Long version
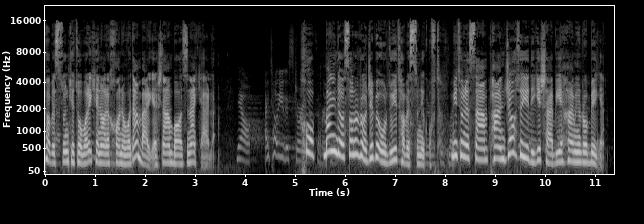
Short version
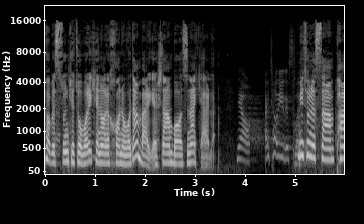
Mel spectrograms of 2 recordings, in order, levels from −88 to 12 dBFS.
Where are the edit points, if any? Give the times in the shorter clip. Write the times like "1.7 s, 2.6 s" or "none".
4.9 s

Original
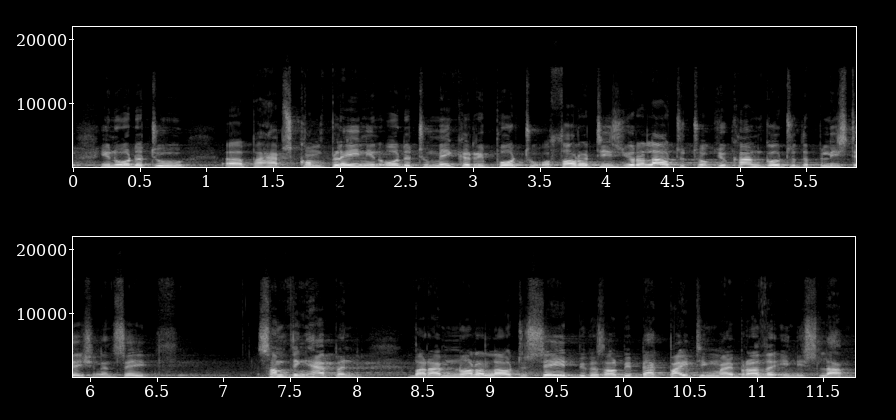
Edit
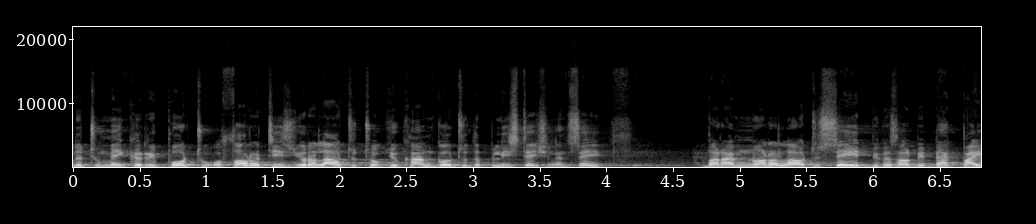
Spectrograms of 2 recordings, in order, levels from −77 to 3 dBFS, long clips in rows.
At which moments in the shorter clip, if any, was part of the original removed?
4.6 s

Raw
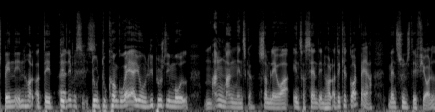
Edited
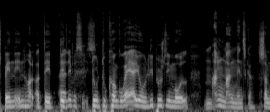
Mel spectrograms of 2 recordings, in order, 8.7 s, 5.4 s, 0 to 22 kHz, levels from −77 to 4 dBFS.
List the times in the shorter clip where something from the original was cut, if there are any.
none

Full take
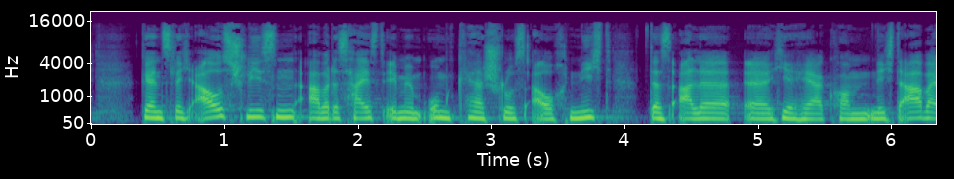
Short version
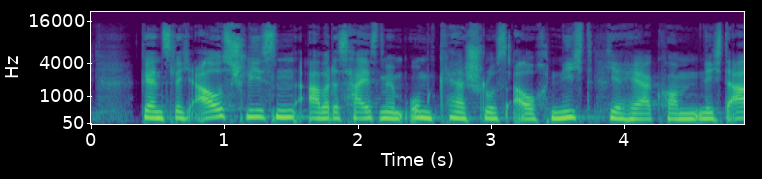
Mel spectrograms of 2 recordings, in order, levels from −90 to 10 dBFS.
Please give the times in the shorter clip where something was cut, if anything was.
2.2 s, 3.9 s

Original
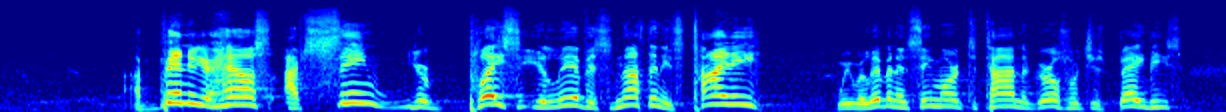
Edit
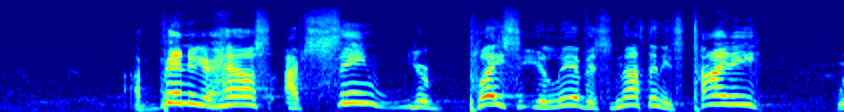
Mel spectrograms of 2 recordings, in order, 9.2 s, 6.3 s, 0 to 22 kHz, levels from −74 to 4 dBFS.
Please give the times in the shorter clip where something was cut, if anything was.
none

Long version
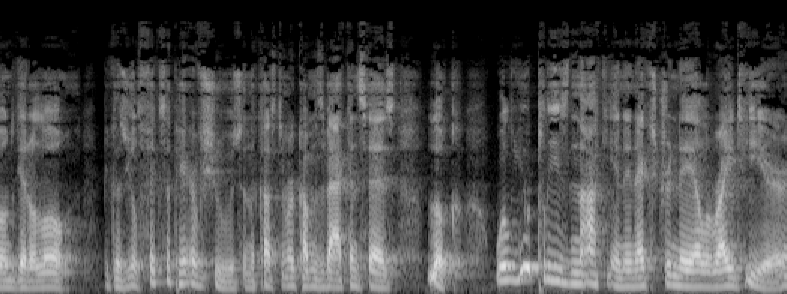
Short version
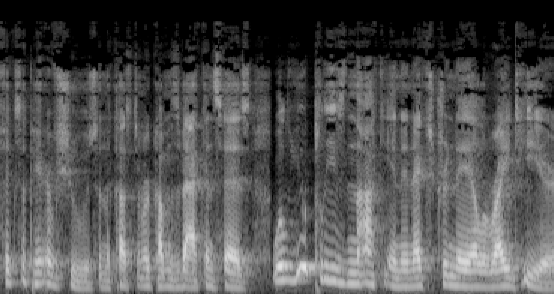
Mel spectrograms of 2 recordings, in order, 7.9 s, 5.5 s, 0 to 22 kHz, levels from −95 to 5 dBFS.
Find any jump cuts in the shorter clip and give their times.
2.7 s

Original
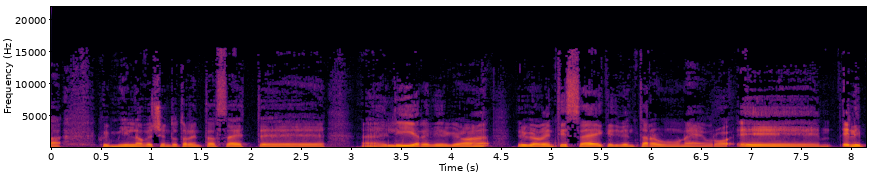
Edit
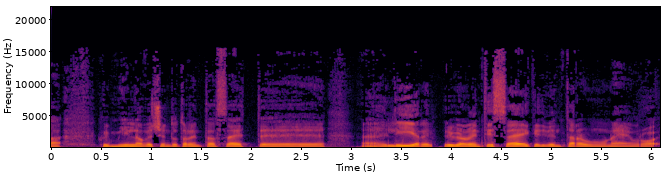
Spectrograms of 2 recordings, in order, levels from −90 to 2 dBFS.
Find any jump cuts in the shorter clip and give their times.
3.8 s

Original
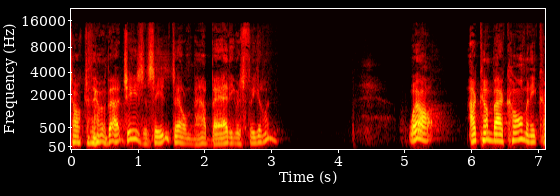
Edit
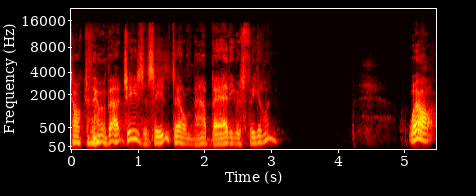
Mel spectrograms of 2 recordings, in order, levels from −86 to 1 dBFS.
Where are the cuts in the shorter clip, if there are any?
none

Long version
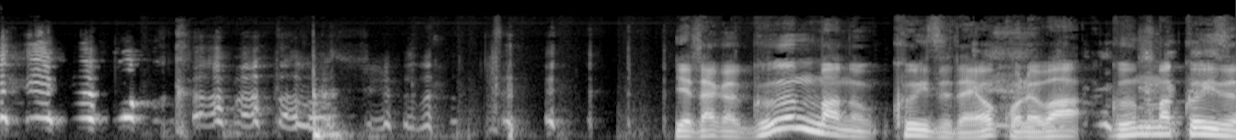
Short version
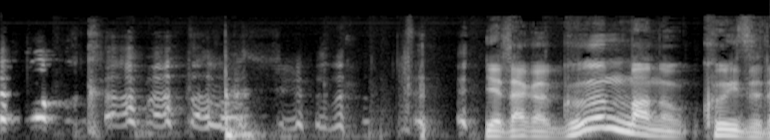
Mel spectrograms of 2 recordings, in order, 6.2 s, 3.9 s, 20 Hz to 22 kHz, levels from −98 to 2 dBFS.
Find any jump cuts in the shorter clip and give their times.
2.4 s

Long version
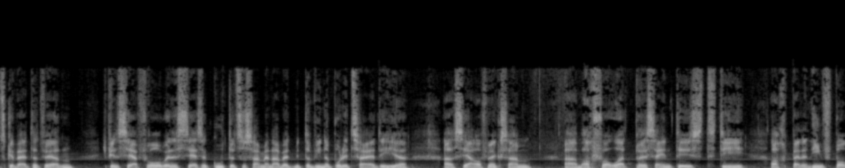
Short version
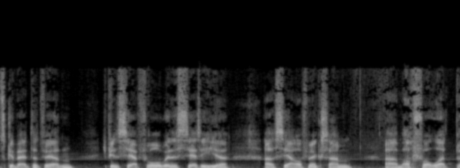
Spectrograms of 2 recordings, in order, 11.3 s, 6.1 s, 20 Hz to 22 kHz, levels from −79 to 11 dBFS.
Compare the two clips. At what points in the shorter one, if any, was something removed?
2.6 s

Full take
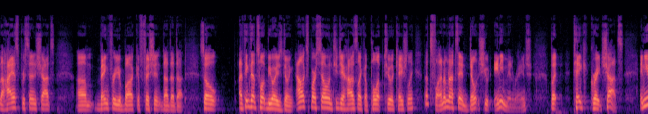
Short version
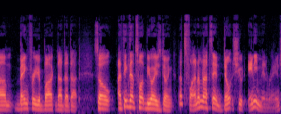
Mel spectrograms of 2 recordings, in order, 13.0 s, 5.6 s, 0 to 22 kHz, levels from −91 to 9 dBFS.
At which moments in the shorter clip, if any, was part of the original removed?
1.1 s, 2.3 s, 3.5 s

